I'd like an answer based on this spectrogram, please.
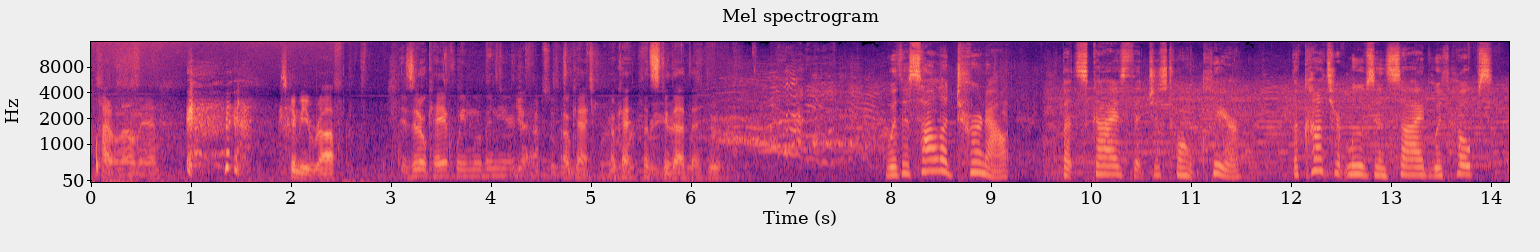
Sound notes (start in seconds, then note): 6.3 kids playing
